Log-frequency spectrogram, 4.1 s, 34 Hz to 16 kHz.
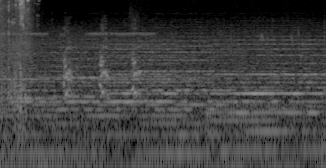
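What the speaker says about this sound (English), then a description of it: "Well, I guess I can't play fetch, but I can pet the dog." Dog barking in the fantasy role-playing video game Baldur's Gate 3: a few short barks and yips near the start over a steady game-music and ambience bed, with faint speech.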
